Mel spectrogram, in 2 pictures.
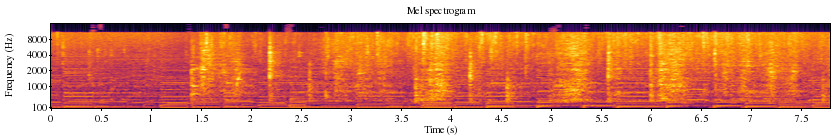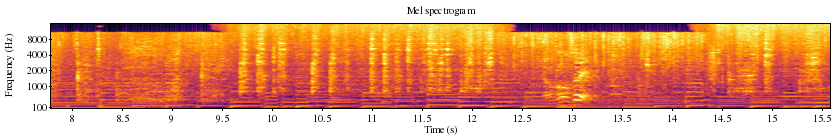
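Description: Beaten eggs poured into hot oil in a wok, sizzling as they fry, then scrambled with a wooden spatula that scrapes and clicks against the wok in quick repeated strokes. Chopped onion is stirred in near the end.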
